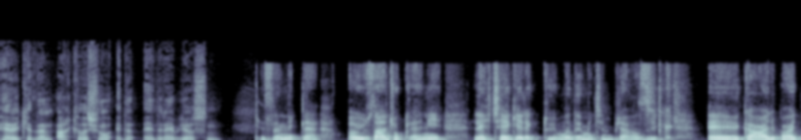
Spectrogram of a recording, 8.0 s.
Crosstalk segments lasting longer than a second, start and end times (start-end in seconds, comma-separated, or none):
none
